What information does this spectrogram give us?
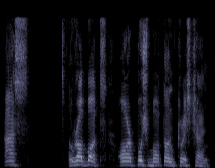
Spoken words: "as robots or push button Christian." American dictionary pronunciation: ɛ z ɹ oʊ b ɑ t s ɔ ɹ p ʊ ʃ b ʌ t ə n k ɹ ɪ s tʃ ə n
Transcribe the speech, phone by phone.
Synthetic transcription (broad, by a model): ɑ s ɹ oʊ b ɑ t ɔ ɹ p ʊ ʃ b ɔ t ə n k ɹ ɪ s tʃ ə n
